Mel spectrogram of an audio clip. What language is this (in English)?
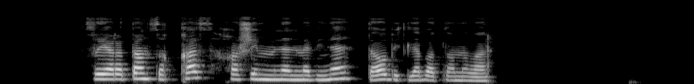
Bashkir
